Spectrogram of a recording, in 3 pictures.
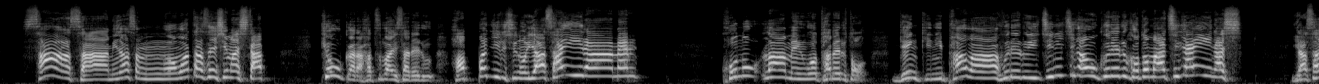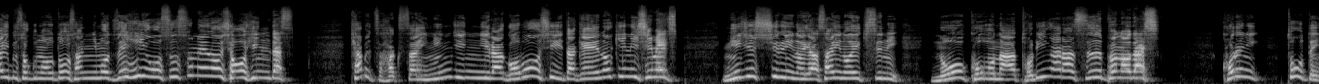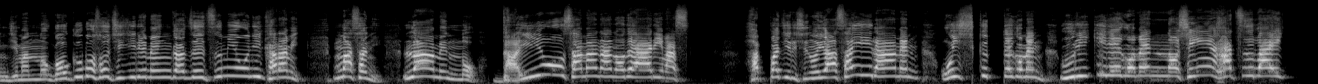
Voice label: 売り口上

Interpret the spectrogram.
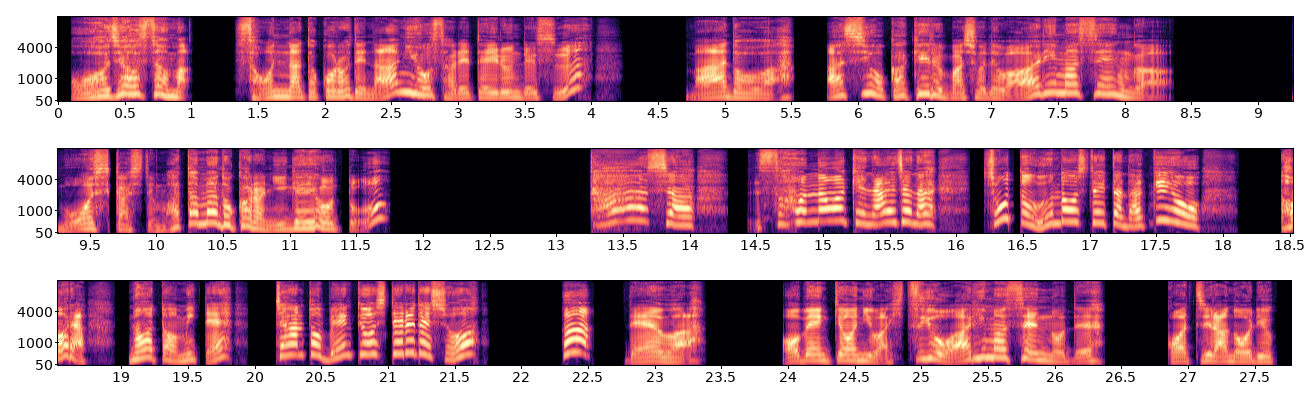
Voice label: ばあやとお嬢様, ボイスサンプル

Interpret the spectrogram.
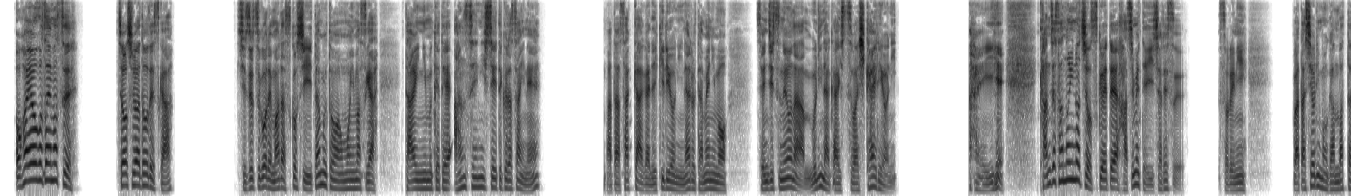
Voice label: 若いドクター

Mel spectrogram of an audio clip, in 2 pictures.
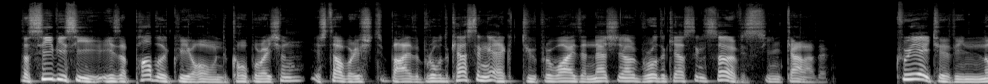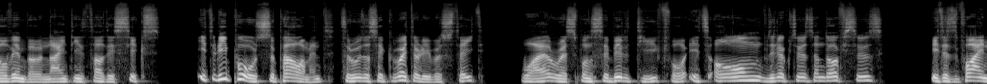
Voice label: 英語

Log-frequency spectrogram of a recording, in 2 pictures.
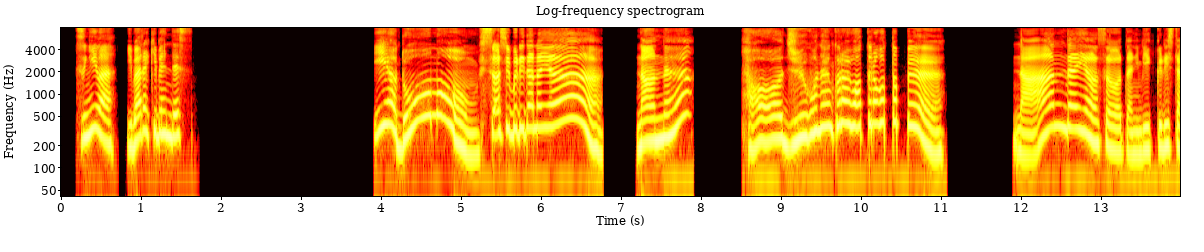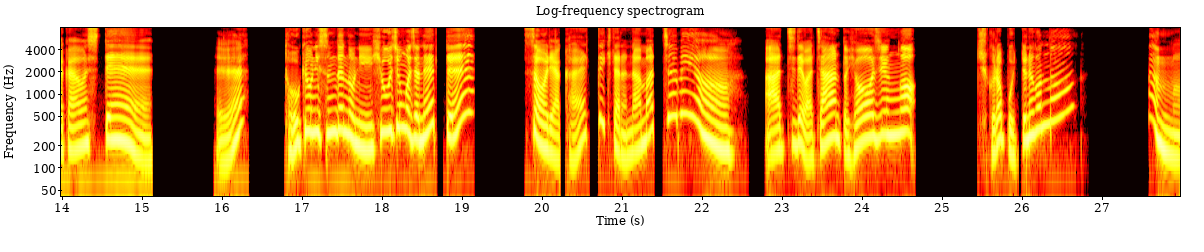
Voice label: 茨城弁

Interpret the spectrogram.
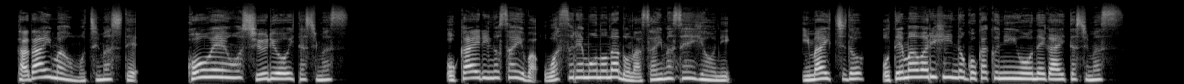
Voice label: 場内アナ

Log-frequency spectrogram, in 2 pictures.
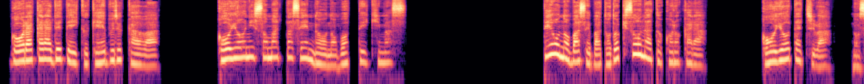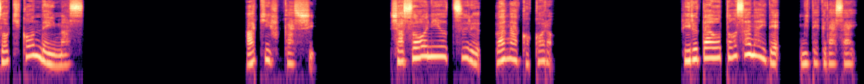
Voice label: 紀行ナレ

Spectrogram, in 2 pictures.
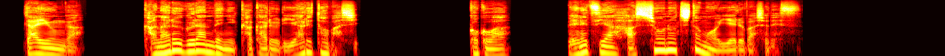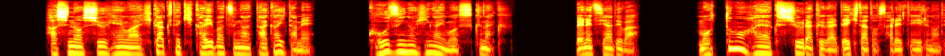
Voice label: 紀行ナレ

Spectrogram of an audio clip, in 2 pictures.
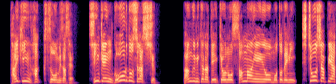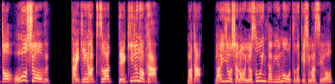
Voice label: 番宣

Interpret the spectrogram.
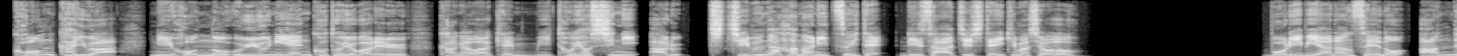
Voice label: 番組ナレーションアップテンポ

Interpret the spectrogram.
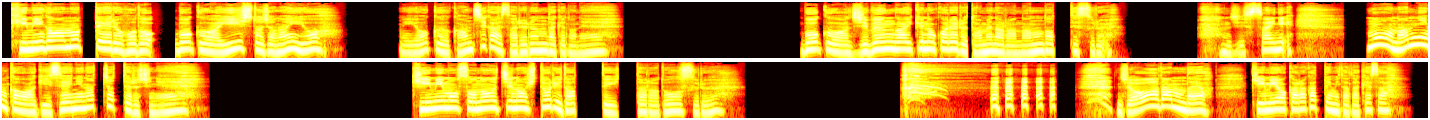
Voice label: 少年クール

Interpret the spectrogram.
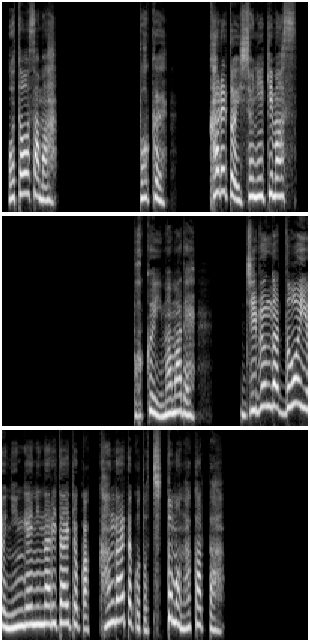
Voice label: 少年

